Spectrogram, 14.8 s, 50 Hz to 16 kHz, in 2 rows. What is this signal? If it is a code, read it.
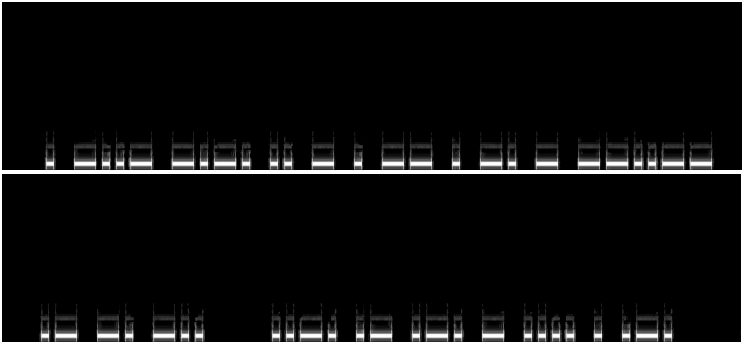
Morse code, heard as a keyed tone, about 17 wpm, 700 Hz. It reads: EXCITEMENT, AND FARTHER
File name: Book One / 08-Chapter 8 - 17 WPM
